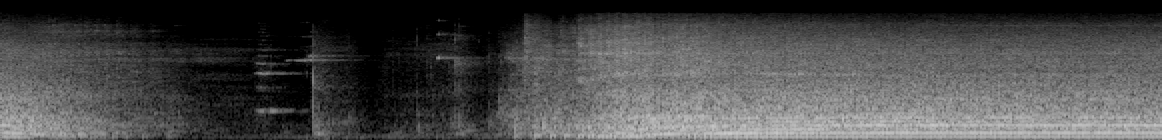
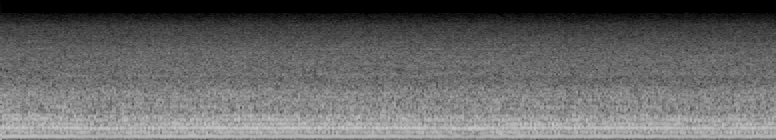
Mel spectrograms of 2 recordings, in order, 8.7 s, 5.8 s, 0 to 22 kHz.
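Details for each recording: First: Husqvarna HU 600L mower, Kohler XT149, after repairs and reassembly: starts on one pull and settles straight into a steady, even hum with constant note, no stumbling; healthy, previously hard-starting and dying in seconds. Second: Husqvarna HU 600L push mower, Kohler XT149 engine that was hard to start and died in seconds, on old carburetor after flattening flanges and new gasket: single-cylinder runs flat out, steady high drone never settling to idle; running far too fast.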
